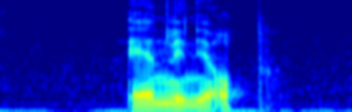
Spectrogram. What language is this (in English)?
Norwegian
